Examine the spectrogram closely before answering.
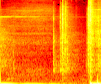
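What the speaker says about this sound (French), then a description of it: "Culasse très fluide" An SVD Dragunov rifle bolt cycling in a few sharp mechanical clacks, a quick pair of metallic snaps followed by a louder, heavier clack and slide at the end, close and alone.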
